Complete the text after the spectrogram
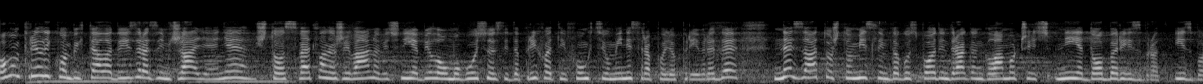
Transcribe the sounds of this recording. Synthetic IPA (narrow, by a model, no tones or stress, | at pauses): o̞ʋo̞ːmpɾiːliko̞mbixt̪elˠad̪aizɾaziːmʒaʎe̞ɲe̞ʃt̪o̞sʋe̞t̪lˠanaʒiʋaːno̞ʋit͡ɕnije̞biːlˠoumo̞ɡuːt͡ɕno̞st̪id̪apɾixʋat̪ifuŋkt̪sijuminist̪ɾapo̞ʎo̞pɾiʋɾe̞d̪e̞ | ne̞zat̪o̞ʃt̪o̞mislˠiːmd̪aɡo̞spo̞d̪ind̪ɾaɡanɡlˠamo̞t͡ʃit͡ɕnije̞d̪o̞baɾizboɾ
